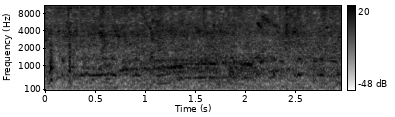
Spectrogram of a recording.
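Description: Chickens being fed cluck continuously in a dense flock, close and busy, under a steady bed of farmyard noise.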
